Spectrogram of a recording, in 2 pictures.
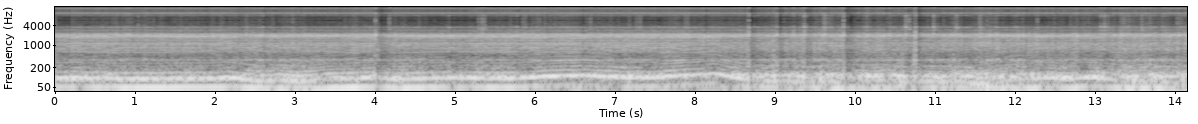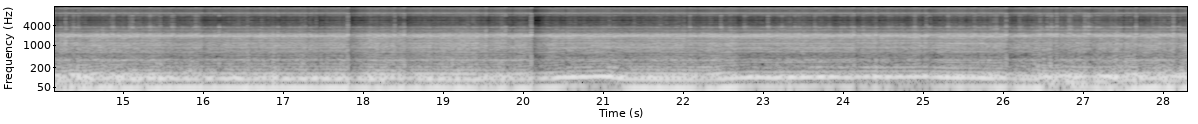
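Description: Polaris RZR Turbo side-by-side driving hard, its turbocharged engine running loud and continuous with the pitch wavering up and down as the throttle changes, and a steady high whine over the rumble.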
